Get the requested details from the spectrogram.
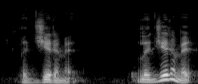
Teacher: a stop T at the end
